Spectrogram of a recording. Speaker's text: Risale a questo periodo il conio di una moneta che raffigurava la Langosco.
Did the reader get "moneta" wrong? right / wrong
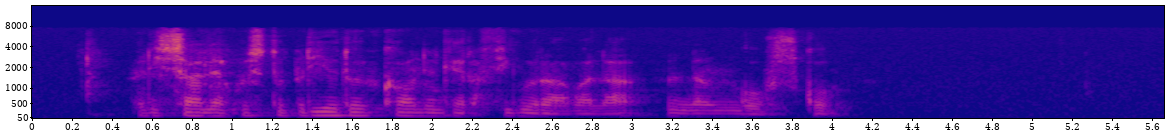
wrong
